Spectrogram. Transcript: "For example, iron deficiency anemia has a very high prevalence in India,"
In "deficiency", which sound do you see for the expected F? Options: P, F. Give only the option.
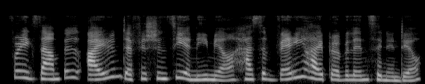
F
